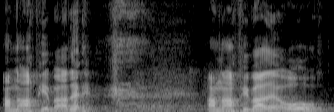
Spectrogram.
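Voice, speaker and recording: A man's voice: on the high side, animated, fairly quick, pushed and bright, slight background noise. A young man from South Yorkshire with a South Yorkshire accent, doing a live stand-up set on a comedy club stage with cheeky, sweary banter aimed at the crowd. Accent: South Yorkshire English. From Barnsley, South Yorkshire, England.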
